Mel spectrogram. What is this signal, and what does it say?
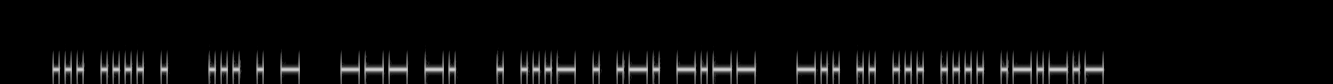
Morse code, heard as a keyed tone, about 20 wpm, 700 Hz. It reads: SHE SET ON EVERY DISH.
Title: Sentences from Top 1300 Words 20wpm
